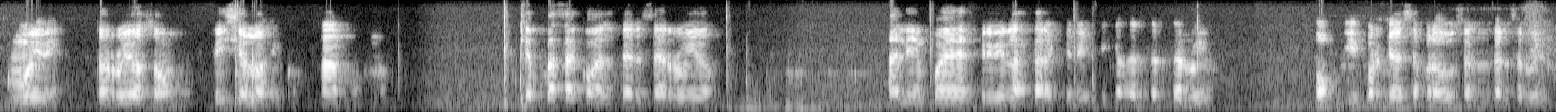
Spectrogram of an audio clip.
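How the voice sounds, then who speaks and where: A man's voice: on the high side, fairly even intonation, normal speed, bright, forceful tone. A man lecturing a class, explaining step by step and often asking his students questions. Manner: explanatory, asks students questions, frequent tag "¿no?". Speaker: teacher. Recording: muffled lo-fi mic with faint noise.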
